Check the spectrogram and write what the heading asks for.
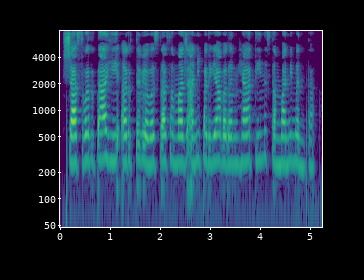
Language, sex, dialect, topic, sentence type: Marathi, female, Southern Konkan, agriculture, statement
